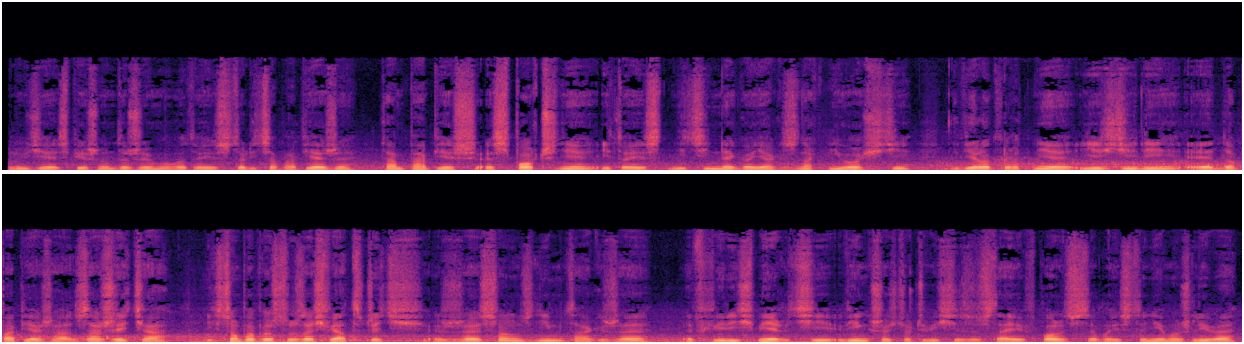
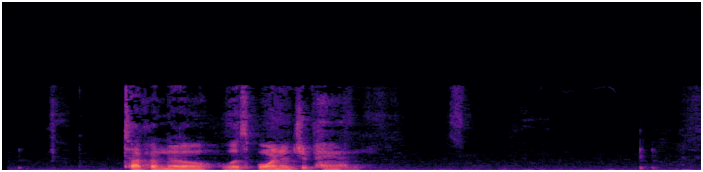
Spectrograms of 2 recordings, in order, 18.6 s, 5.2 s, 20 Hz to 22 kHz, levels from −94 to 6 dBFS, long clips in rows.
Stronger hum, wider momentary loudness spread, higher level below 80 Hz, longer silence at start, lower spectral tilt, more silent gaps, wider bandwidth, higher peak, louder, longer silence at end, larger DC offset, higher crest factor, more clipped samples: neither; second, 7 LU vs 10 LU; about the same, -46 dBFS vs -50 dBFS; second, 0.05 s vs 0.9 s; about the same, -5.5 dB/octave vs -6.5 dB/octave; neither; first, 15.5 kHz vs 11.5 kHz; first, 0 dBFS vs -8 dBFS; first, -20 LUFS vs -30 LUFS; second, 0 s vs 2.6 s; neither; second, 18 dB vs 24 dB; neither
